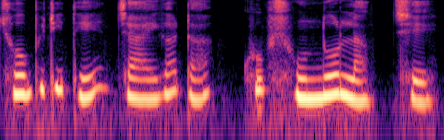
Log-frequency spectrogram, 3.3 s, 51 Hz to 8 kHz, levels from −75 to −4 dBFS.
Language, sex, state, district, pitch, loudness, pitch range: Bengali, female, West Bengal, Alipurduar, 240 Hz, -13 LUFS, 230-265 Hz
